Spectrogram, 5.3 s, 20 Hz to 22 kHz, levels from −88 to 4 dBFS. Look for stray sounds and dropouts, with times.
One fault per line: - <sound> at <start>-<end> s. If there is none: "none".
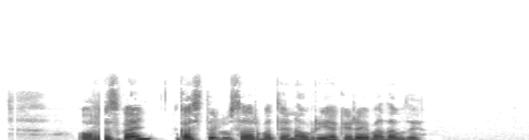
- dropout at 1.0-1.1 s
